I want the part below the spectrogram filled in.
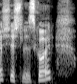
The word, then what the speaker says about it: Kysslis gård: uttaler jeg det riktig? Kysslis? – Jeg tror det. – Ja, Kysslis gård, og familien på Storhaug gård.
